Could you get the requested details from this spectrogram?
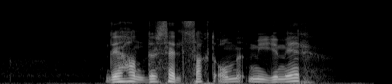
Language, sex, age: Norwegian, male, 38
